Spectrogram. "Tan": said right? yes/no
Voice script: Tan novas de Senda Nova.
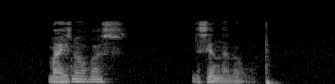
no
